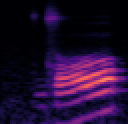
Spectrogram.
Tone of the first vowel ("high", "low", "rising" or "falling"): rising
